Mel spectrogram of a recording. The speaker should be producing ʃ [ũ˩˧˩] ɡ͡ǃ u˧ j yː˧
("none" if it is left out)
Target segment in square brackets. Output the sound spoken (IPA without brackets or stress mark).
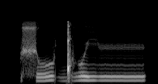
u˩˧˩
